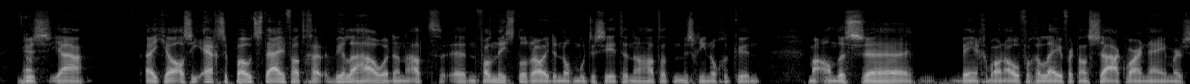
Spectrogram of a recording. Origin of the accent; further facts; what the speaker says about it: Netherlands; als Nederlanders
